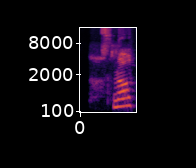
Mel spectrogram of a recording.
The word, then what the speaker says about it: snart: Вот произносить вот это RT, как только Т, да? И тогда будет snart, snart, длинное о.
